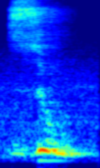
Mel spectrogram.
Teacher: because the tone mark here is dấu huyền, so it's going to be down a little bit.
